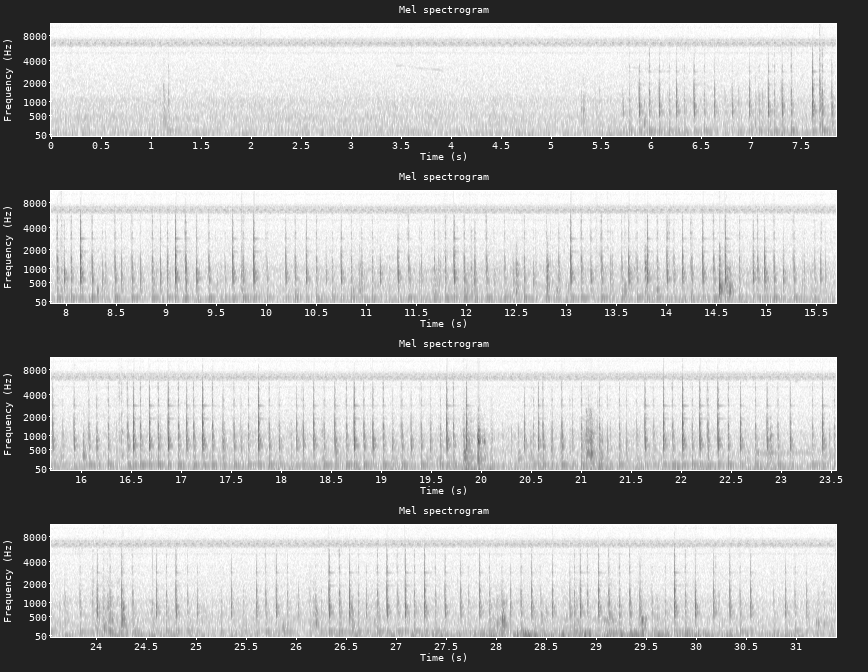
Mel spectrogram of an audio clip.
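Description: Honeybees from the opened hive buzzing close to the microphone: a low steady buzz with a dense run of rapid ticking and tapping over it, starting about six seconds in.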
